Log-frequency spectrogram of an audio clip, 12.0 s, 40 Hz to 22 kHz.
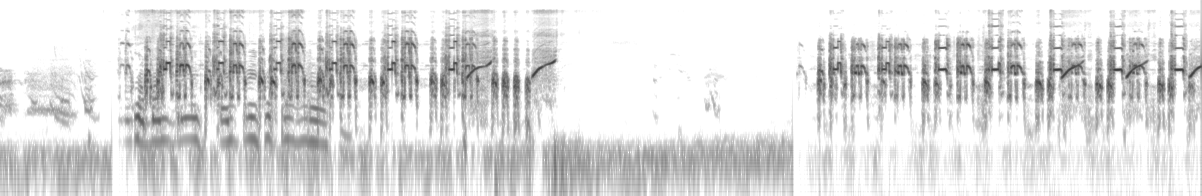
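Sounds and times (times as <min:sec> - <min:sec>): bird calling shrill notes: 0:01.2 - 0:06.4.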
